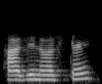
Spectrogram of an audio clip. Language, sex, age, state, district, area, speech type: Hindi, female, 45-60, Uttar Pradesh, Mau, urban, conversation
